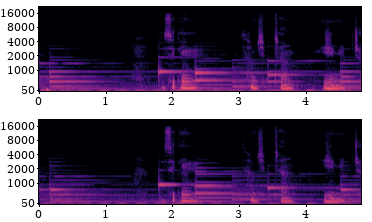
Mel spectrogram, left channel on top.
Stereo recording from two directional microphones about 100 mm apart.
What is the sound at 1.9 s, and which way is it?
Speech, 35° left (ahead or behind).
